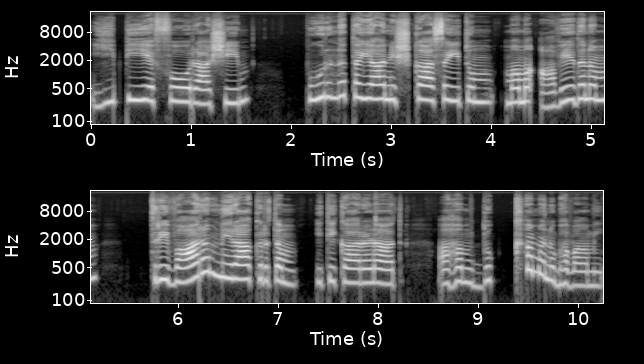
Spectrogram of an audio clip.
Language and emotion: Sanskrit, sad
